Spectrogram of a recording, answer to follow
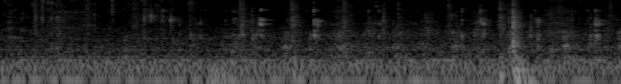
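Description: Two people biting into and chewing sauced chicken wings, with faint wet mouth sounds and small scattered clicks over a low room hum, and a slightly louder sound about five seconds in.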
